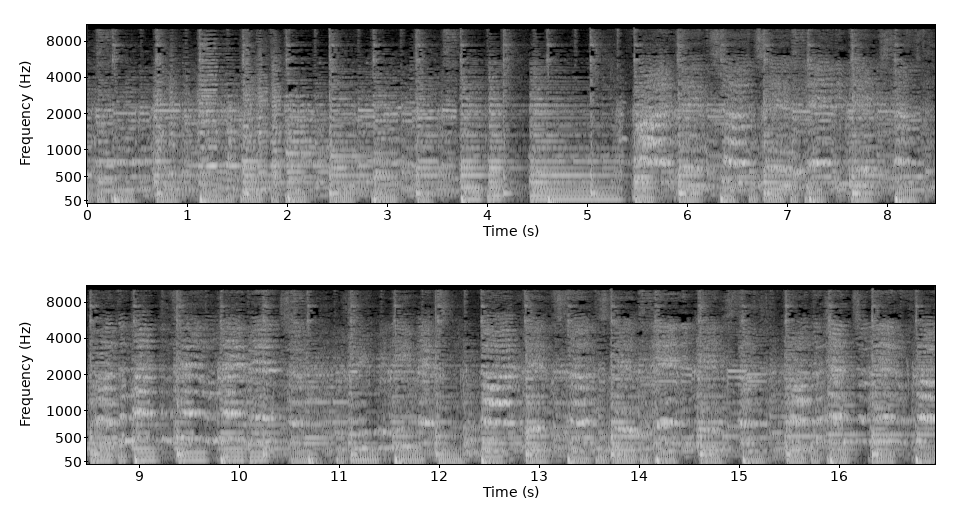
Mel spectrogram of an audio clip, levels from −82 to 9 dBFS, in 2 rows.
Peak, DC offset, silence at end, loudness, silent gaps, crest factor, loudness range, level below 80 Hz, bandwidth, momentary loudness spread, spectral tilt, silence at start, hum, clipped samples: 0 dBFS; under 0.1%; 0 s; -15 LUFS; none; 14 dB; 1 LU; -24 dBFS; 11 kHz; 5 LU; -4.5 dB/octave; 0 s; none; under 0.1%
